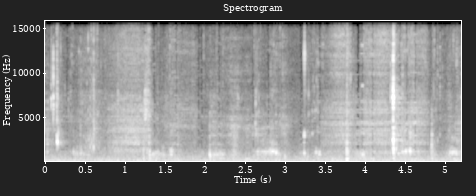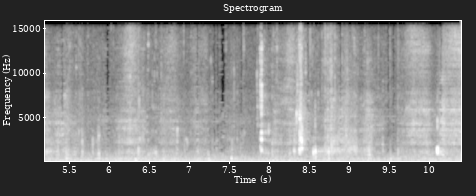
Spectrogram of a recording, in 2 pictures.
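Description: Faint close-up chewing of soft garlic-pesto bread bites: wet mouth smacks and small clicks at an irregular pace, a few sharper ones along the way.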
